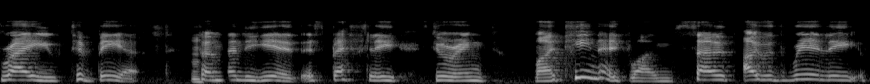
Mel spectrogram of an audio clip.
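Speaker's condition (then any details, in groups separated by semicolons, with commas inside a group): Cerebral palsy; cerebral palsy since childhood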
